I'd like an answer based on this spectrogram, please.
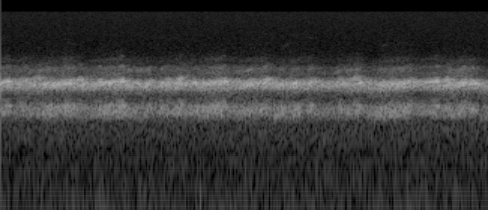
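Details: Wetland frogs croaking in spring, a live recording: dense, ceaseless trilling chorus with bright high notes over a lower pulsing layer, evenly loud throughout.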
